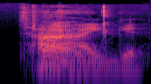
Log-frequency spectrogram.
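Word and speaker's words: Tadhg: How to pronounce it? Tighe.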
